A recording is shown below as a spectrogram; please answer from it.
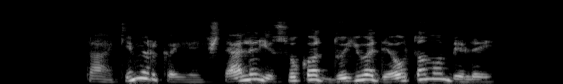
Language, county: Lithuanian, Panevėžys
